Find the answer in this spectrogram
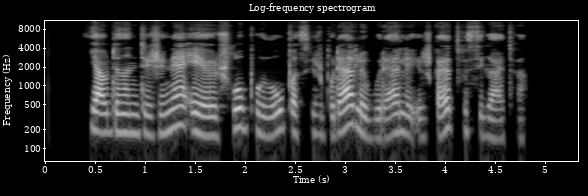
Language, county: Lithuanian, Vilnius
